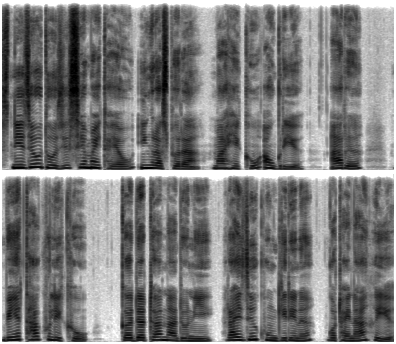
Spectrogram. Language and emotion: Bodo, neutral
